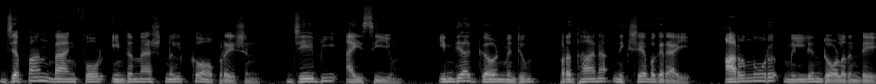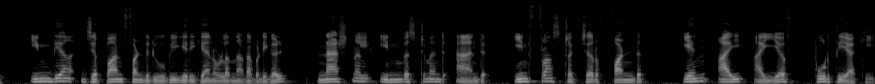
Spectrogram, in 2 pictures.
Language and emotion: Malayalam, neutral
